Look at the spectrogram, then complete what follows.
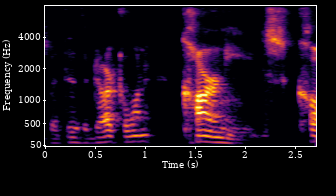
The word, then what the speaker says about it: Carniolans: Carniolans. That's how it's pronounced correctly.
